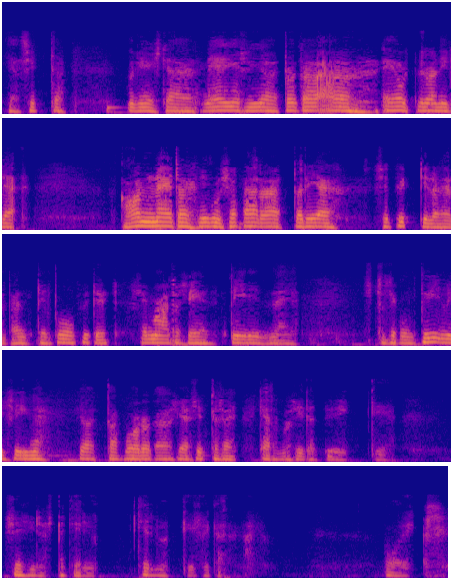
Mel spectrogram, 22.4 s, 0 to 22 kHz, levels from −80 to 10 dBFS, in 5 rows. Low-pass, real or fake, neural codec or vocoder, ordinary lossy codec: 19.8 kHz; fake; codec, 44.1 kHz, 2.6 kbps, DAC; AAC, 24 kbps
